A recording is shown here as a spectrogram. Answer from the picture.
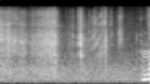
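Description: Paper rustling as a kraft-paper-wrapped package and a printed paper card are handled: a burst of rustle in the first part, then a light tap about a second in and a few faint rustles.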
